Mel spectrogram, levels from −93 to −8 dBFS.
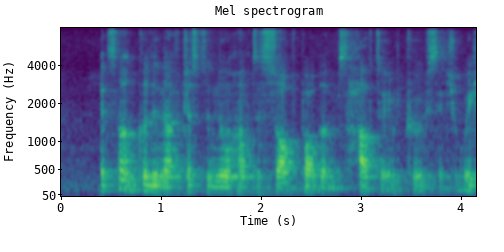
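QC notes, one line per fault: No fault to log in this speech clip, so the QC notes have nothing to list beyond its normal G.722 wideband telephone coding.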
